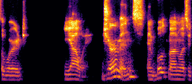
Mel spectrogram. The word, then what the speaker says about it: Yahweh: actually why HWH in English we choose to pronounce the word Yahweh Germans and bultman was a German uh would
